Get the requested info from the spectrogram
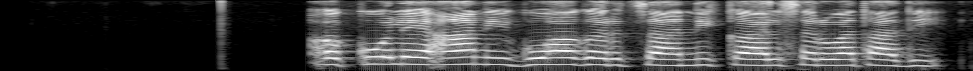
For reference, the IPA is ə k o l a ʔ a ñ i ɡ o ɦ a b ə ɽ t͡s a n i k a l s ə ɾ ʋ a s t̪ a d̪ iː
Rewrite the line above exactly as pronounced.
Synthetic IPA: ə k o l e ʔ a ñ i ɡ o ɦ a ɡ ə ɾ t͡s a n i k a l s ə ɾ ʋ a t̪ a d̪ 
